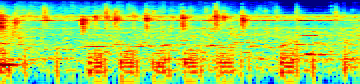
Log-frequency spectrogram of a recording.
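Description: Water runs steadily into a washing machine drum while the machine is switched off, with sloshing, splashing bursts and faint clicking, fairly close, with no voices.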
